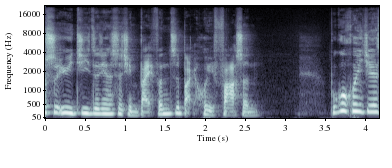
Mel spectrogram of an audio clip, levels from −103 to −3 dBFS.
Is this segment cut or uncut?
uncut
